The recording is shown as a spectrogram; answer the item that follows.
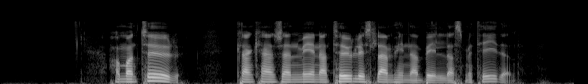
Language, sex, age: Swedish, male, 30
